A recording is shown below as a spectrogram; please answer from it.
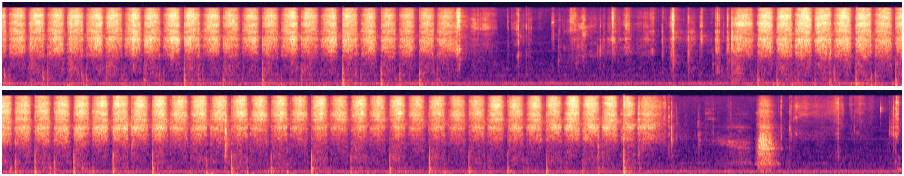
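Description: Split piece of reed cane being sanded on its inside with fine-grit sandpaper: quick, even back-and-forth rubbing strokes, a pause of a few seconds a little after the first quarter, then a second long run of strokes that stops a couple of seconds before the end. The sanding smooths the ridges and bumps off the inside of the cane for a double reed.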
